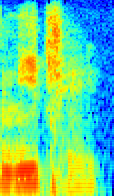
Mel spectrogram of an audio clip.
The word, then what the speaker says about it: Nietzsche: he is our generation modern day Niche category I think it's pronounced Nietzsche who don't follow these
